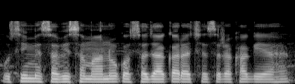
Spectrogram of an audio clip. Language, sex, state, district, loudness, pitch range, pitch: Hindi, male, Jharkhand, Garhwa, -17 LUFS, 120-130 Hz, 125 Hz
